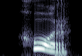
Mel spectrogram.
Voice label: h aspirata in russo

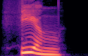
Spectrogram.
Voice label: Фф in russo

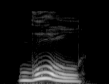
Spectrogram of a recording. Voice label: G in russo

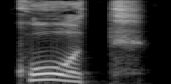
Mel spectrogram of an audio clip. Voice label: c in russo

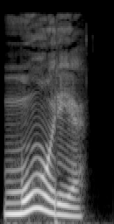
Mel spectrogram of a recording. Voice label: M in russo

